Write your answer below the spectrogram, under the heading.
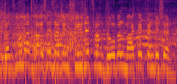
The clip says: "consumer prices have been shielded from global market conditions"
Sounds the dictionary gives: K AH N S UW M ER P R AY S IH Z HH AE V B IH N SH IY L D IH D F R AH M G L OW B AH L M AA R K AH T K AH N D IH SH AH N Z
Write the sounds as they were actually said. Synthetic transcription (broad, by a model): K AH N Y UW M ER P R AY S IH Z HH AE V B IH N S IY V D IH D F R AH M G L OW B AH L M AA R K AH T K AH N D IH SH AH N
